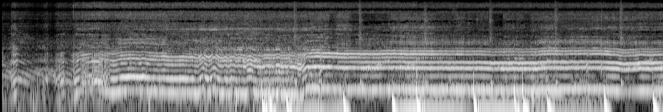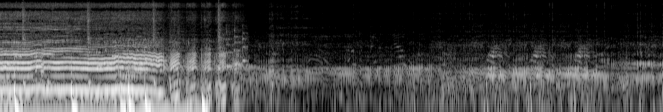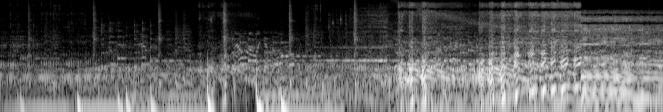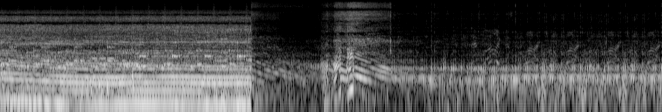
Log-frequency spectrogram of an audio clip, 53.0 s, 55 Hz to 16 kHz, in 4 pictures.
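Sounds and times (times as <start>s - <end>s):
chainsaw cutting log: 0.0s - 53.0s
music with deep bass: 4.9s - 18.2s, 26.6s - 44.8s.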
